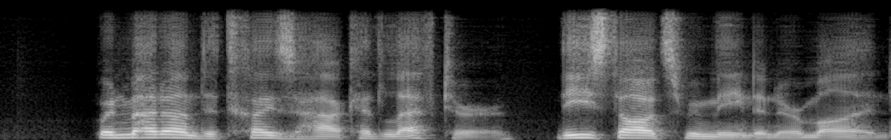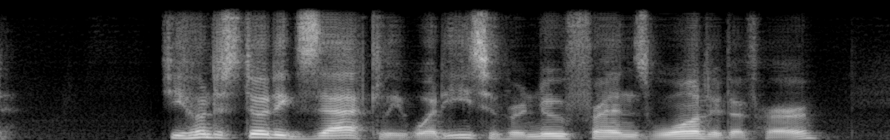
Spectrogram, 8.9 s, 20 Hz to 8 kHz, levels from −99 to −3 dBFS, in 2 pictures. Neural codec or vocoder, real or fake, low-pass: codec, 16 kHz, 0.3 kbps, FocalCodec; fake; 7.2 kHz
